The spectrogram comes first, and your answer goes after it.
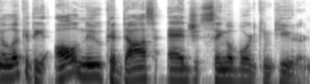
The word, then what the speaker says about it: Khadas: look at the all-new kudos edge single board computer now I know some people pronounce it a little differently but I've always said kudos so that's what I'm sticking with so the board I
